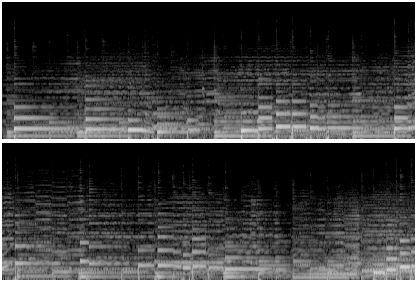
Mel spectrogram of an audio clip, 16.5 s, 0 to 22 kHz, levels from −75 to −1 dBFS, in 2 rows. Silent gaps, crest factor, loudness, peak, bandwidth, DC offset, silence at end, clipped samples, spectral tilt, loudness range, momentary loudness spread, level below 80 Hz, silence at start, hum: none; 16 dB; -26 LUFS; -8 dBFS; 12.5 kHz; under 0.1%; 0 s; under 0.1%; -8 dB/octave; 4 LU; 10 LU; -40 dBFS; 0 s; none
